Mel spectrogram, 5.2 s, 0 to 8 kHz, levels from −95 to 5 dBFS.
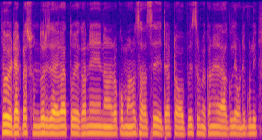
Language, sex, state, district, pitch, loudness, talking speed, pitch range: Bengali, male, West Bengal, Paschim Medinipur, 150 Hz, -17 LUFS, 205 wpm, 145-155 Hz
